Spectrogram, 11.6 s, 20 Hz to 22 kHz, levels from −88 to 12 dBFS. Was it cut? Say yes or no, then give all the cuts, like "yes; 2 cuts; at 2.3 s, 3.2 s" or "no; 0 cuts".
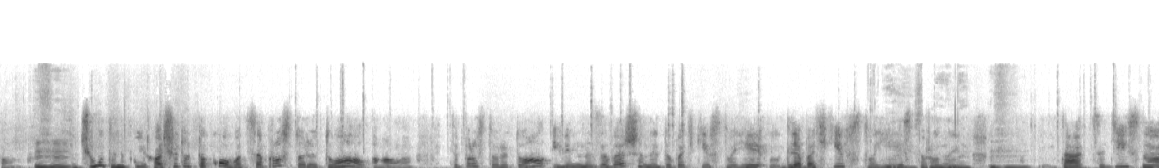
no; 0 cuts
